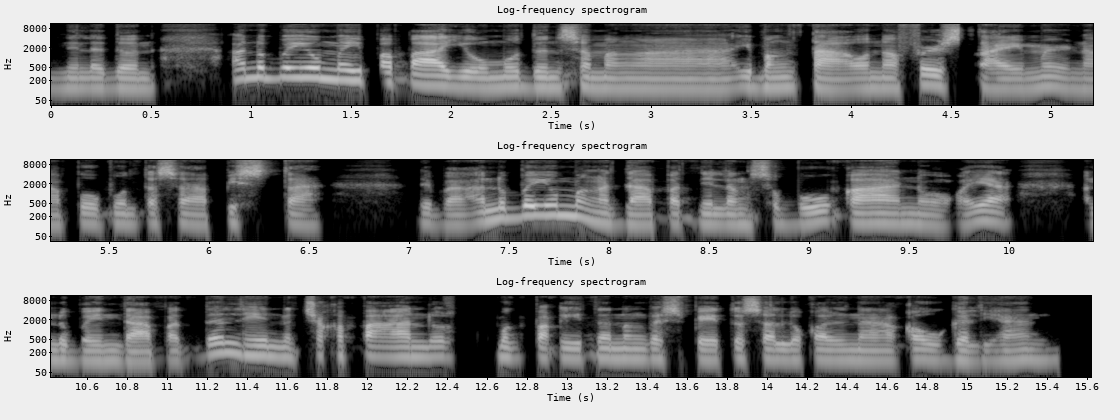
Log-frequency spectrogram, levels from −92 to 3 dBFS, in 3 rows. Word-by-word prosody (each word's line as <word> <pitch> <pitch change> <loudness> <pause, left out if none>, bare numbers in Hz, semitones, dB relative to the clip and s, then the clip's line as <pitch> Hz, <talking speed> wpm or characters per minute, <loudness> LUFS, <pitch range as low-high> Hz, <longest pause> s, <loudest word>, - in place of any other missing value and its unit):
nila 120 0 -6
dun, 115 -1 -2 0.4
ano 225 +3 -1
ba 245 - +1
'yung 245 0 +5
may 210 -3 +1
papayo 145 -8 +5
mo 125 +1 -4
dun 125 -1 -3
sa 130 - +6
mga 115 -1 -3 0.4
ibang 125 0 -4
tao 110 0 +3
na 120 0 -1
first 145 -1 +4
timer 115 +2 0
na 110 -1 -6
pupunta 120 -1 -7
sa 115 -3 +4
pista? - - +3 0.5
'Di 125 - -9
ba, 115 0 -4
ano 140 +6 -2
ba 185 +4 +2
'yung 220 0 +1
mga 145 - -2
dapat 115 +1 -1
nilang 115 -1 -4
subukan 125 +2 +2
o 110 -3 -8
kaya 145 0 -1 0.5
ano 120 - -4
ba 110 - -12
'yung 115 0 -4
dapat 105 0 +1
dalhin 170 -2 -1
at - - -22
tsaka - - +1
paano 145 -2 +1 0.2
magpakita 135 -1 -3
ng 130 -1 -5
respeto 120 -1 +1
sa 125 - +6
lokal 120 -1 -4
na 115 -1 -4
kaugalian? 120 0 -5
125 Hz, 175 wpm, -26 LUFS, 115-145 Hz, 0.5 s, sa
